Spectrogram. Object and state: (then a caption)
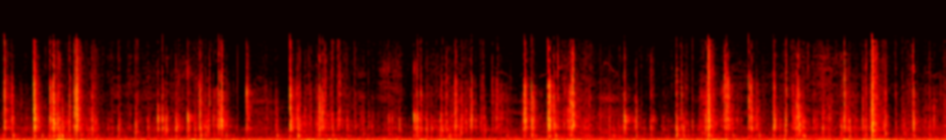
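Plastic game controller buttons. A black hollow plastic gamepad is held over the mic while fingertips bash its buttons rapidly. The result is a dense stream of sharp, bright plastic clicks over a faint steady low hum.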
